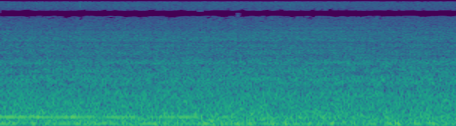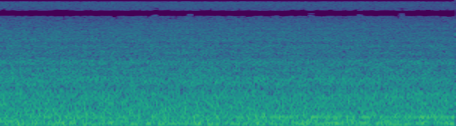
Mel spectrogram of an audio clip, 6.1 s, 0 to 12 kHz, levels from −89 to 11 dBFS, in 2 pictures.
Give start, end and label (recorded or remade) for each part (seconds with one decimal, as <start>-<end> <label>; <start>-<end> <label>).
0.0-6.1 recorded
